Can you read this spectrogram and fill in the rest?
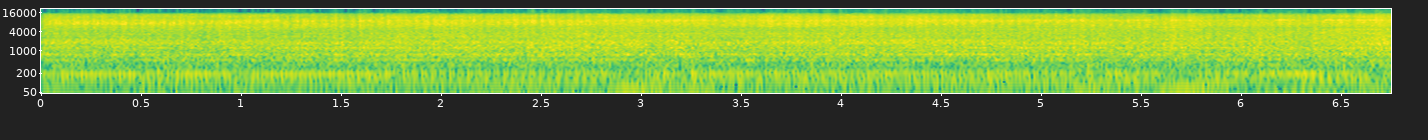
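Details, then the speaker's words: Craftsman portable generator after governor adjustment corrected (governor had gone slightly out of whack; bent spring tab is factory): loud, even drone holding one steady governed speed, no hunting or surging; runs exactly as wanted. "Perfect. I am very happy with that. That's exactly how I want it to run."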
